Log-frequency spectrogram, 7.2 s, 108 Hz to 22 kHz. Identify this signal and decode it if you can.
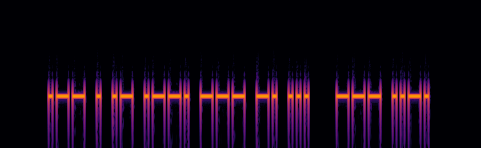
Morse code, heard as a keyed tone, about 21 wpm, 690 Hz. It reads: WEAPONS OF
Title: Build A Phrase - 4-Word Phrases - 20wpm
